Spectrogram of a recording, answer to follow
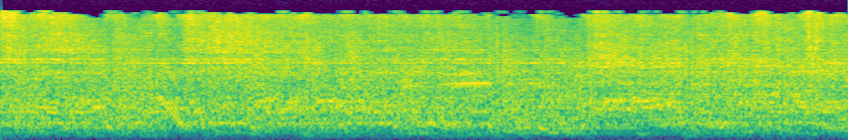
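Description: Live rock band playing loudly: electric guitars, bass and drums in a dense, unbroken wall of sound.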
